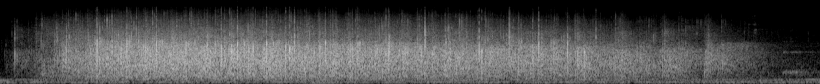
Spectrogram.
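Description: Audience applauding, many hands clapping. It builds up within the first second, holds steady, then dies away over the last two seconds or so.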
